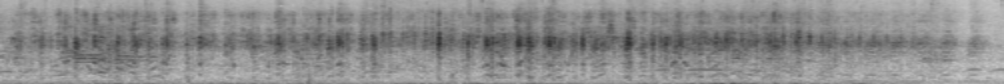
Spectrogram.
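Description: Waterfowl calling: a dense chorus of many short, overlapping calls that eases off near the end.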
